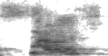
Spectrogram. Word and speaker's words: souse: Souse rhymes with house.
